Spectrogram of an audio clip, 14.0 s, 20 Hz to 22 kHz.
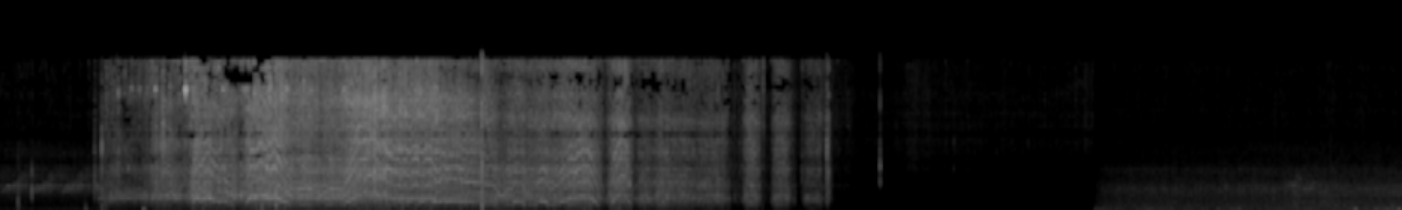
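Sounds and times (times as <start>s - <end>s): cordless drill whining: 1.0s - 8.4s.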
